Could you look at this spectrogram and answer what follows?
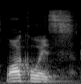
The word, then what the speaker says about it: Wolkowicz: 你的姓怎么读？应该 Peter。 – 这个叫呃 Walkowitz。 – Walkowitz。 – Walkowitz。对，就是是一个波兰的名字。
